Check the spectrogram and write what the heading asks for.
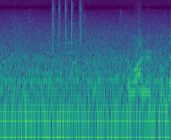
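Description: Steady low rumble of outdoor background noise, with a quick run of four faint high clicks a little under a second in; a man starts talking near the end.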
